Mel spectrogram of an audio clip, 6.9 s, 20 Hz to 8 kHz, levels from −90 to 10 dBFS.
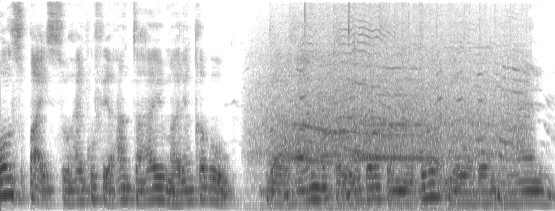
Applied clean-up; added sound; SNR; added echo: none; Crowd; 7 dB; reverberation time 0.3 s.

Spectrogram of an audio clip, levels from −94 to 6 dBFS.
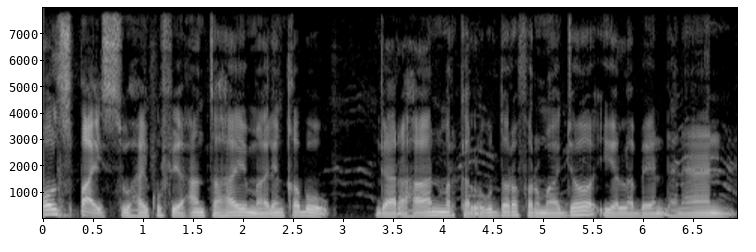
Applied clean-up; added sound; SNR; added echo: none; none; none; none.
